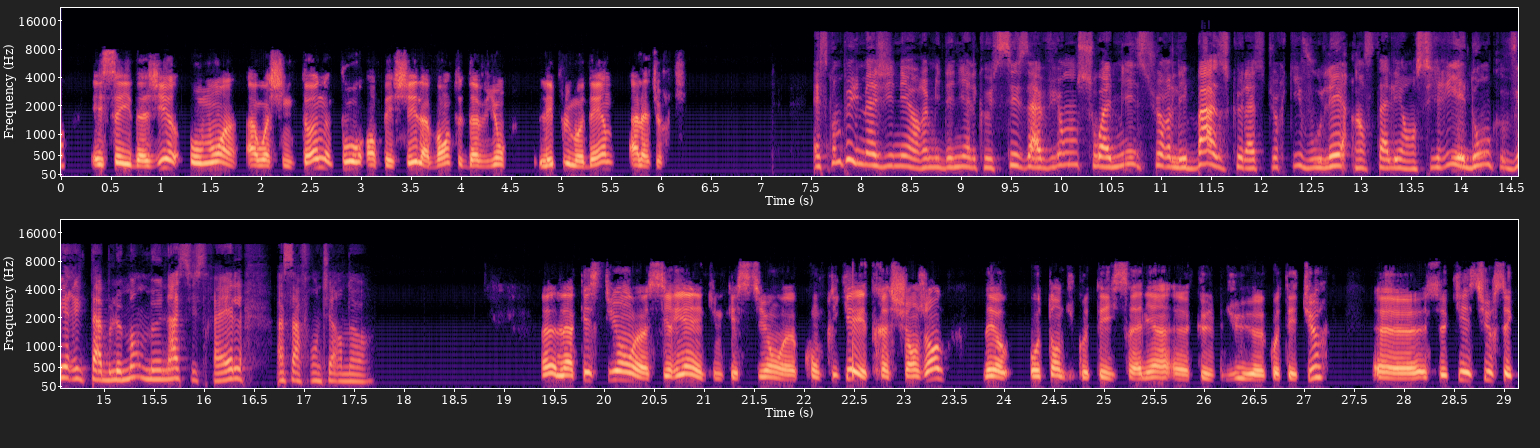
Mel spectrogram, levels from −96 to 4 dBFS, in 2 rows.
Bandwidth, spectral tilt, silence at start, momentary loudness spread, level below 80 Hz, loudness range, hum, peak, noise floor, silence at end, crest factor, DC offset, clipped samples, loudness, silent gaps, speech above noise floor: 12.5 kHz; -4.5 dB/octave; 0 s; 10 LU; -62 dBFS; 7 LU; none; 0 dBFS; -68 dBFS; 0.05 s; 16 dB; under 0.1%; under 0.1%; -16 LUFS; none; 52 dB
